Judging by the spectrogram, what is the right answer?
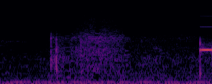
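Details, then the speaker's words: Philips HeartStart OnSite AED demonstration with pads placed on an adult patient, voice prompt "No one should touch the patient. Analyzing": short electronic beep during heart rhythm analysis, before a shock was advised. "No one should touch the patient. Analyzing."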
